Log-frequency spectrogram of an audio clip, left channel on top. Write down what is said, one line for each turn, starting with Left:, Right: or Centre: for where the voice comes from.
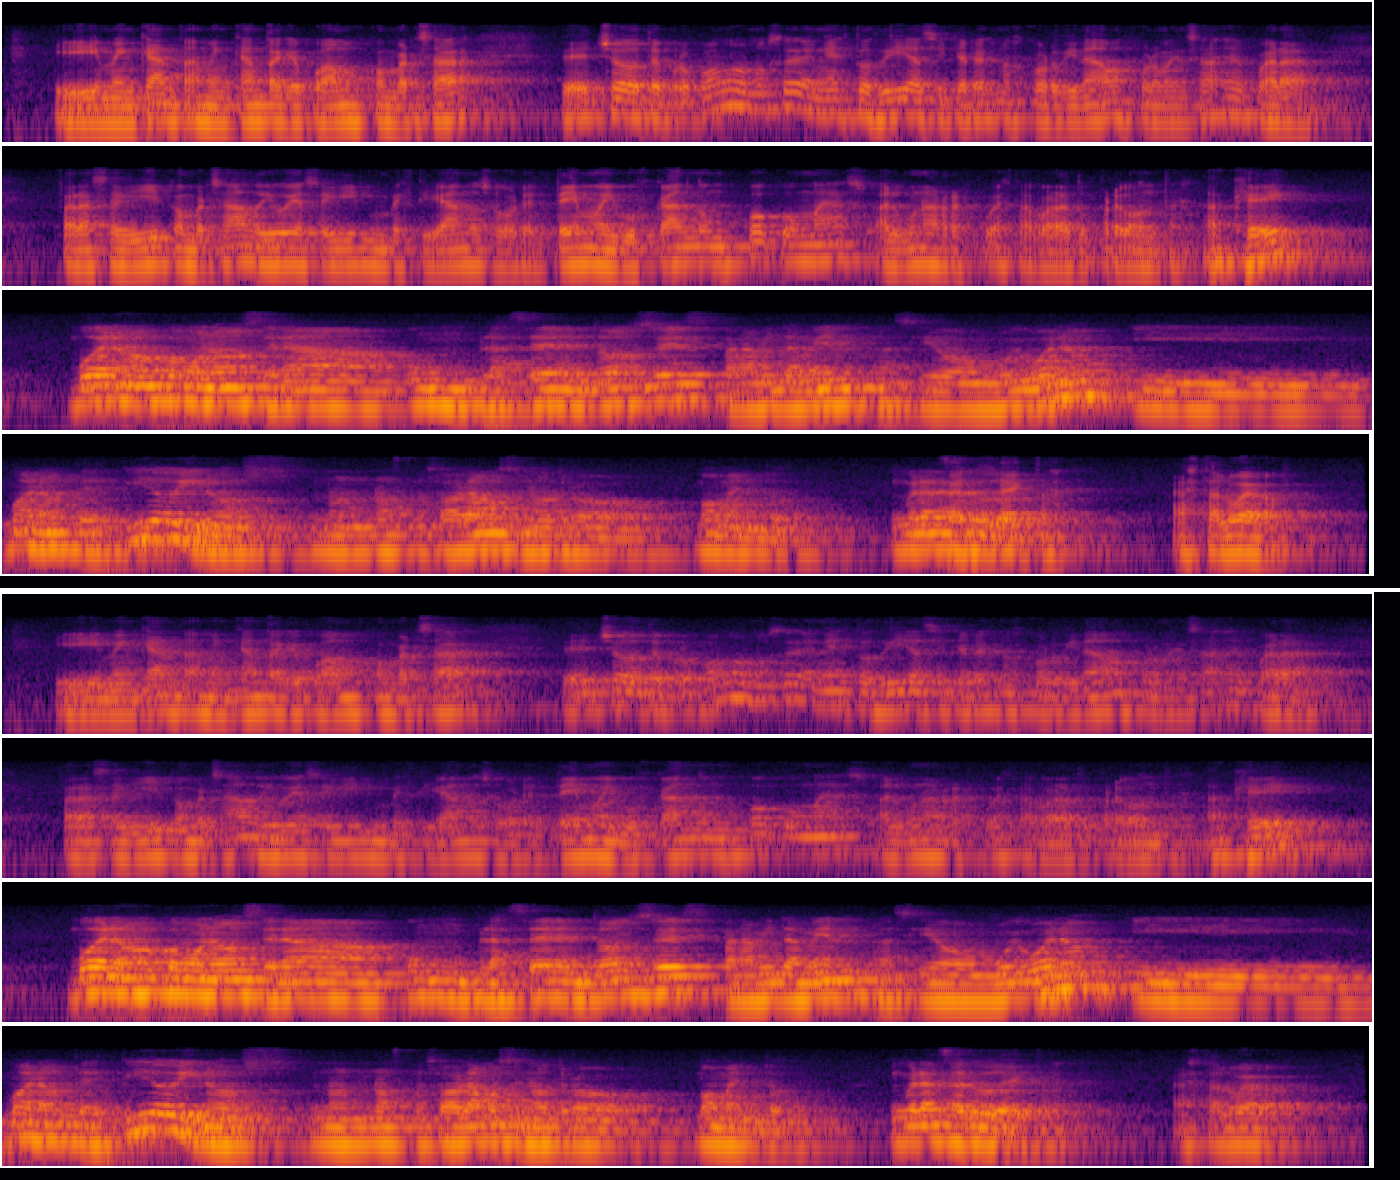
Left: Y me encanta, me encanta que podamos conversar. De hecho, te propongo, no sé, en estos días, si querés, nos coordinamos por mensaje para, para seguir conversando. Yo voy a seguir investigando sobre el tema y buscando un poco más alguna respuesta para tu pregunta. ¿Ok?
Right: Bueno, cómo no, será un placer entonces. Para mí también ha sido muy bueno. Y bueno, te despido y nos, no- nos, nos hablamos en otro momento. Un gran saludo.
Left: Perfecto. Hasta luego.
